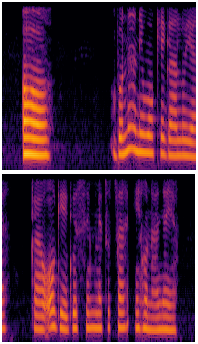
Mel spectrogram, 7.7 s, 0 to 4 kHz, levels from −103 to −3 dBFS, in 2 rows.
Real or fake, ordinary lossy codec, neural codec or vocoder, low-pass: real; none; none; 3.6 kHz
